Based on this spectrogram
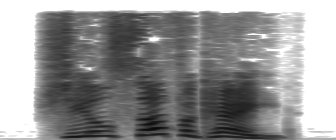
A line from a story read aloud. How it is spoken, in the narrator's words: he yelled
